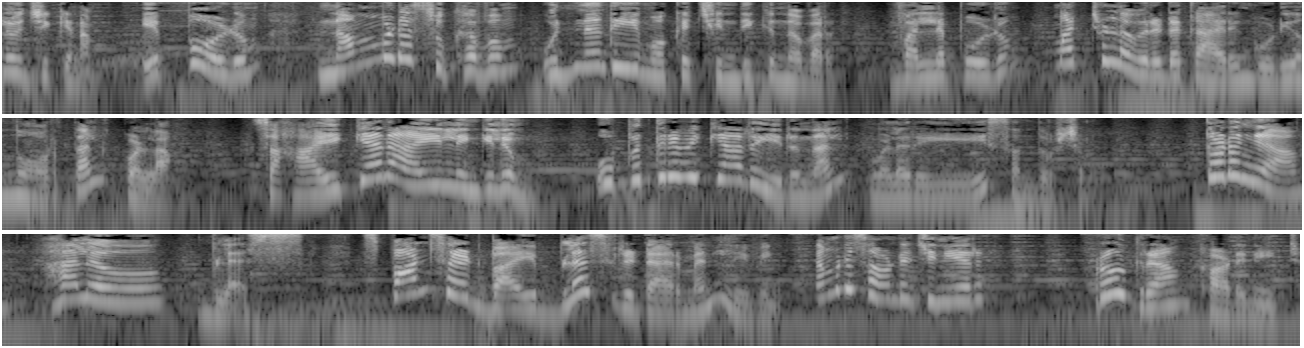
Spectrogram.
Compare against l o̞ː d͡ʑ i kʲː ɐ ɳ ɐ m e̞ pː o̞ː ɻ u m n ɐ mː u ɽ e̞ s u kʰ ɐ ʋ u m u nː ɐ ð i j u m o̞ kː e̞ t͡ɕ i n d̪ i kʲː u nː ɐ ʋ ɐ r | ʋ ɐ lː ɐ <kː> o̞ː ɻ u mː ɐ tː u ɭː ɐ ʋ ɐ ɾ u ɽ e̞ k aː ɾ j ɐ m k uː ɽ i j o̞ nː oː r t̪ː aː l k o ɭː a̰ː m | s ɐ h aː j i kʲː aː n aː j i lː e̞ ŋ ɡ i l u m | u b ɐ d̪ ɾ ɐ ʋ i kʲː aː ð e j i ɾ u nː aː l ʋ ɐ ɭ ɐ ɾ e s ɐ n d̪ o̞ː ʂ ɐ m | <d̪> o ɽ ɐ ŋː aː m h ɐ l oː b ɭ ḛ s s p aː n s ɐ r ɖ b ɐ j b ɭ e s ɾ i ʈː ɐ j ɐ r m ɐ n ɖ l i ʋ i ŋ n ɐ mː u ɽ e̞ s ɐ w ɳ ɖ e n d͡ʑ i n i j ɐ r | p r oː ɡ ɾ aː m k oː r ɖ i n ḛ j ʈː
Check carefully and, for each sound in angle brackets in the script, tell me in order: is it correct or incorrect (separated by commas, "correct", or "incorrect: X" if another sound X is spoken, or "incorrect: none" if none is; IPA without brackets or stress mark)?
incorrect: pː, incorrect: t̪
